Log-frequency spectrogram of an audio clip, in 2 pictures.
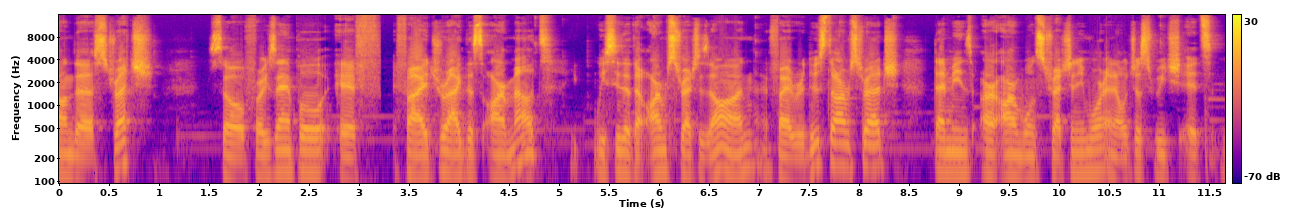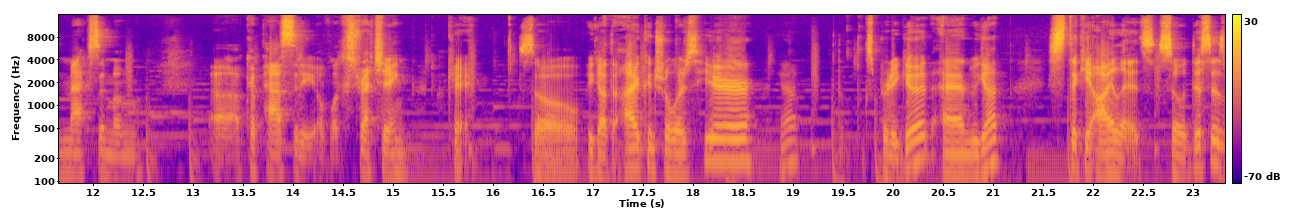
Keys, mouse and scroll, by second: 0.3 shift+middle drag, 0.6 middle click, 2.0 shift+middle click, 2.9 click, 3.2 w, 3.4-4.7 drag, 4.9 shift+middle click, 6.8-8.3 drag, 9.1-11.0 drag, 15.7-16.2 shift+middle drag, 17.0-17.4 drag, 17.7 w, 18.7 click, 22.0-23.3 drag.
